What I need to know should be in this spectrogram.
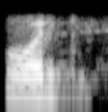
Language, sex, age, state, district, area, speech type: Punjabi, female, 18-30, Punjab, Tarn Taran, urban, conversation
